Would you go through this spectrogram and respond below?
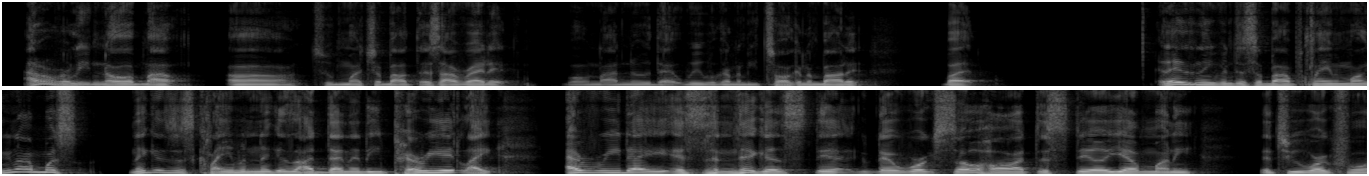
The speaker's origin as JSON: {"language": "English", "town": "New York City", "region": "New York", "country": "United States", "said": "I'm from Harlem"}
